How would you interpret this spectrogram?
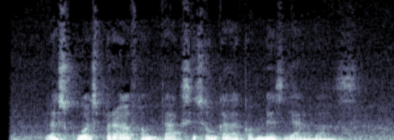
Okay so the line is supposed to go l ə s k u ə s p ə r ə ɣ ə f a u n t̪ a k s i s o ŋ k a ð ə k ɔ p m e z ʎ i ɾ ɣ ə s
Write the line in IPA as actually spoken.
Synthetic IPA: l ə s k u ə s p ə ɾ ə ɣ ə f a u n t̪ a k s i s o ŋ k a ð ə k ɔ p m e z ʎ a ɾ ɣ ə s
